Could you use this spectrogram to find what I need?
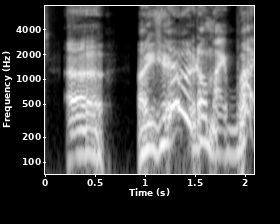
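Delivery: cartoon dog voice with pitch swooping up and down. During an improv bit, answering the other character's question, Scooby-Doo voice. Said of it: "I'll do the Scooby voice".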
